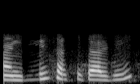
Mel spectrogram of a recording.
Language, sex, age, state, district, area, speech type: Punjabi, female, 30-45, Punjab, Amritsar, urban, conversation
